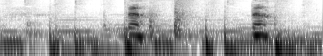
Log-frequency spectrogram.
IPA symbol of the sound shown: n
